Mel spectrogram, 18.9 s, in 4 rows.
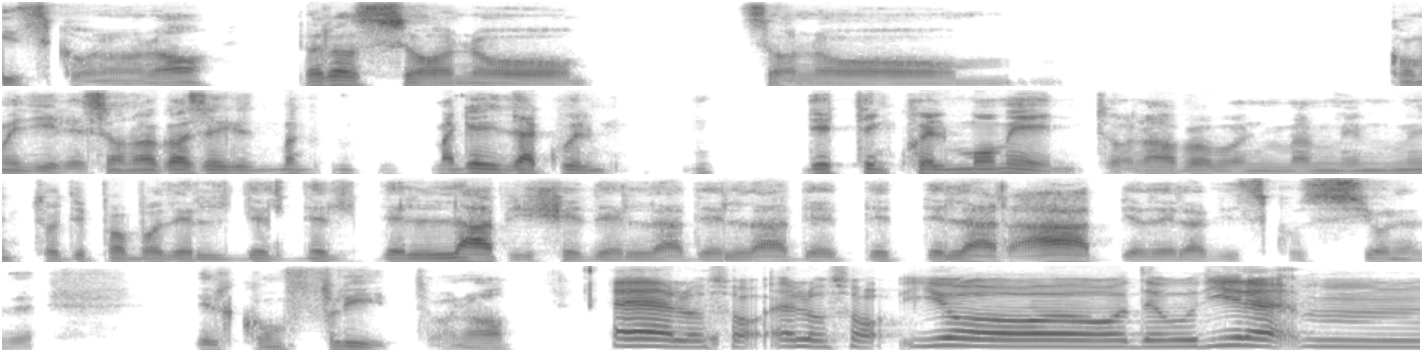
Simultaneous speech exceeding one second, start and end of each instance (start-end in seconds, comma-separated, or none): none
